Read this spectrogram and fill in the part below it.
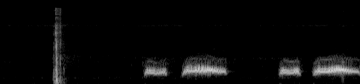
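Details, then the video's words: Spotted dove cooing in the lèo rồng style while running: a sharp click, then two paired coos, each a short low note followed by a longer sustained hooting note, in a quiet setting. "Gù Lèo rồng vừa chạy vừa gù"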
